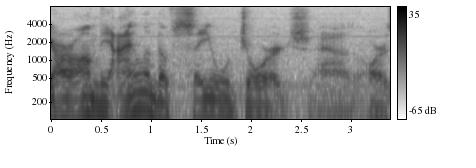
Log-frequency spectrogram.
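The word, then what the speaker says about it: São Jorge: azores uh we are on the island of sao george uh or sao jorge and if you want to pronounce it uh in spanish uh but uh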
